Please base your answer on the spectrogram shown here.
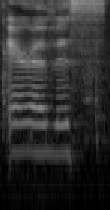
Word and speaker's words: Aravis: Name pronounced Aravis the Tarkia.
